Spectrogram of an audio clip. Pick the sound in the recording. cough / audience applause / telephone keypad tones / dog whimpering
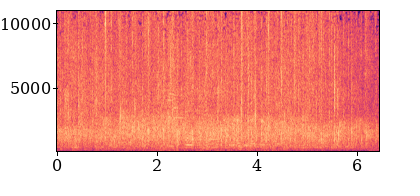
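audience applause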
